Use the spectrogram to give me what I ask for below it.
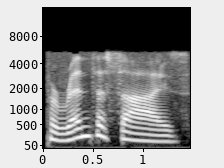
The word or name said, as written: parenthesize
